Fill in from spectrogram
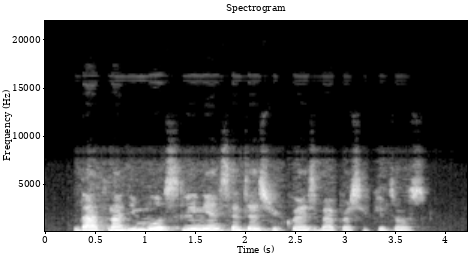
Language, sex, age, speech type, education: Nigerian Pidgin, female, 15-29, spontaneous, tertiary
